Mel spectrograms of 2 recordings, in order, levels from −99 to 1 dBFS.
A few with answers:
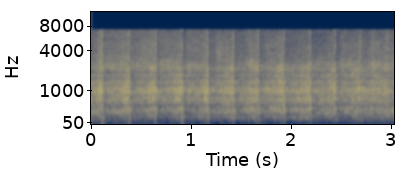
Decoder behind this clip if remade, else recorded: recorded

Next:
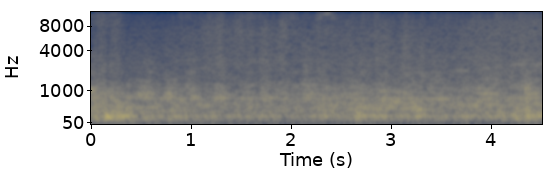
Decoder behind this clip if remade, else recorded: remade, vocoder, Vocos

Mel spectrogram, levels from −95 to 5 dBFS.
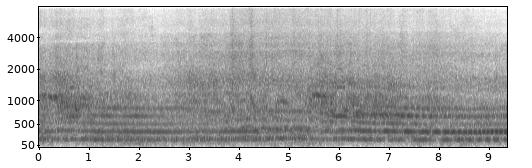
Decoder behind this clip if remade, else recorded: recorded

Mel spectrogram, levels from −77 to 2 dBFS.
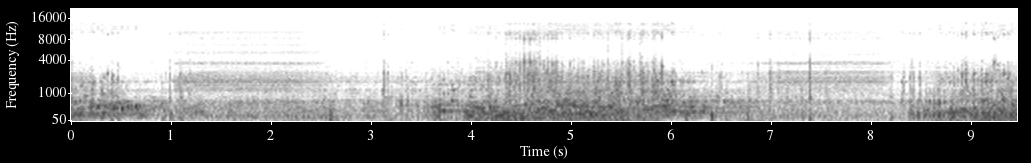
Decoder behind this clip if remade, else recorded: recorded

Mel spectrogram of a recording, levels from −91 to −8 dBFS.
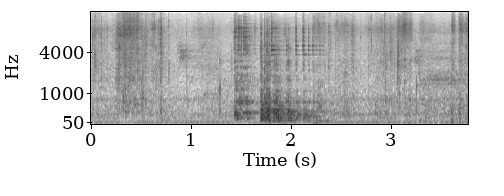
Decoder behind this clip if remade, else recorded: recorded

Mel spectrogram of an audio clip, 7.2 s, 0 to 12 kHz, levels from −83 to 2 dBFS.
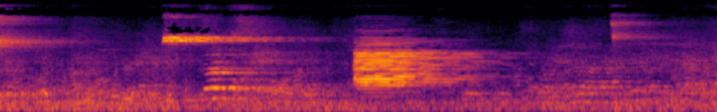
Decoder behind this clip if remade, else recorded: recorded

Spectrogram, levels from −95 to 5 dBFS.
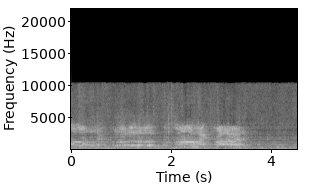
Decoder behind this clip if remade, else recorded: remade, codec, SNAC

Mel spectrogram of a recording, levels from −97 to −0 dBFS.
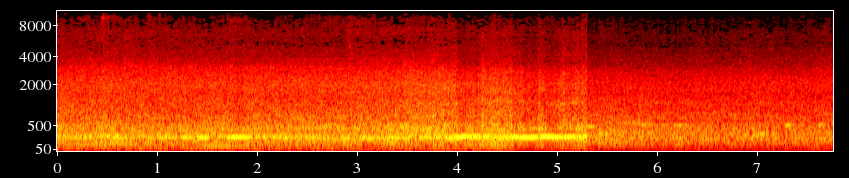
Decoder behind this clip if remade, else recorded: recorded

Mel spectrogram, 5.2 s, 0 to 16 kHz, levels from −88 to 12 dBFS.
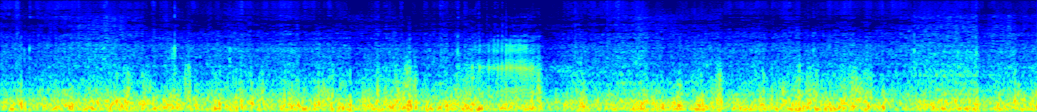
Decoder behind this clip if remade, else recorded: remade, vocoder, BigVGAN v2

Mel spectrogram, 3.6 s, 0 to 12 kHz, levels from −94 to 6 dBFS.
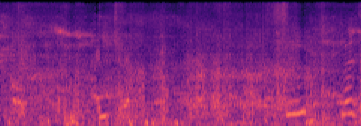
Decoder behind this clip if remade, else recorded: remade, codec, SNAC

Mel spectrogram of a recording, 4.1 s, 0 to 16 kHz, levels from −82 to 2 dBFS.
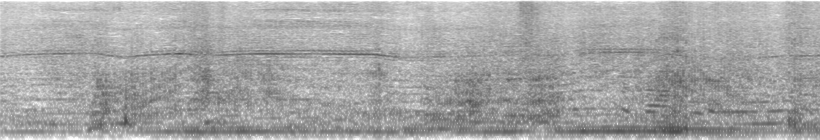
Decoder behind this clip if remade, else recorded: recorded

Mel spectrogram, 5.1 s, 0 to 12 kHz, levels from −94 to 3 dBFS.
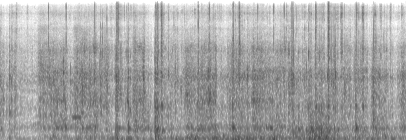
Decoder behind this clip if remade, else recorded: recorded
